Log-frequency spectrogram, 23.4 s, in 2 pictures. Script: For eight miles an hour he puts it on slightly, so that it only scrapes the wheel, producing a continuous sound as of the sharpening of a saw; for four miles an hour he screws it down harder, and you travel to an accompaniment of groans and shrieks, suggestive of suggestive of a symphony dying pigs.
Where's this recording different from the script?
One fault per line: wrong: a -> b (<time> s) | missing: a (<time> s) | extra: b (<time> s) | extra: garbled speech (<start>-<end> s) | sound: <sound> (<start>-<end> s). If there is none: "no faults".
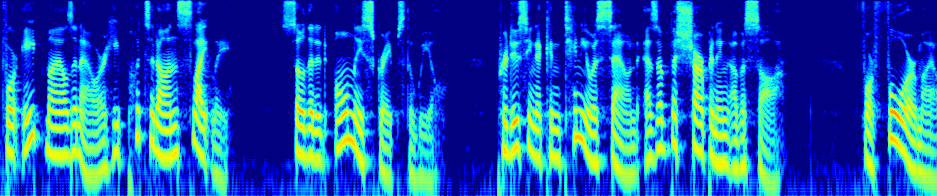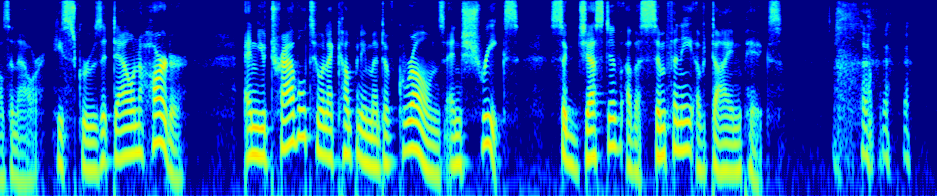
missing: suggestive of (19.6 s)
extra: of (20.4 s)
sound: laugh (22.1-23.1 s)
